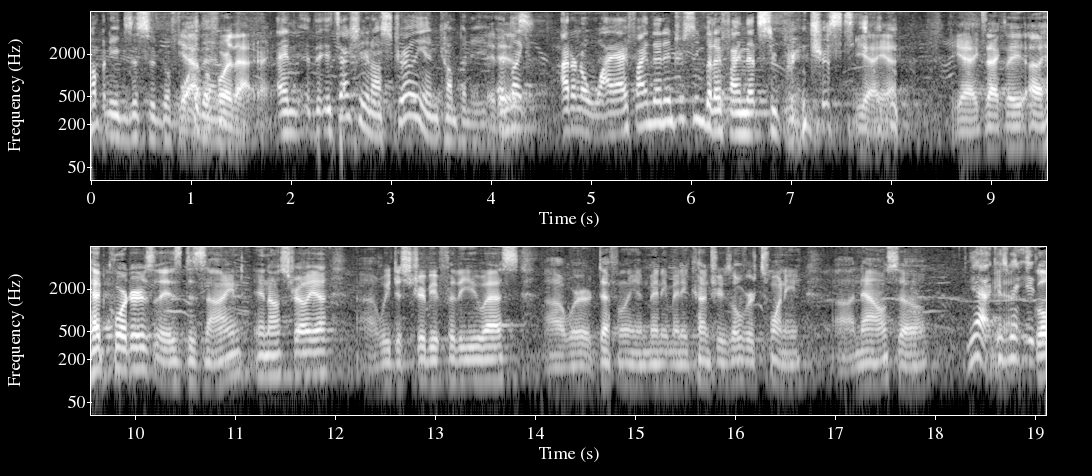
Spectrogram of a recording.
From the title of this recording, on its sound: LIVE from LONG BEACH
